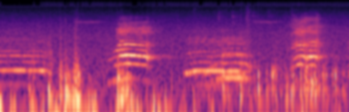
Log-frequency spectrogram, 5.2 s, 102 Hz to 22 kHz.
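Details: Goat kids on a handmade goat farm in Japan, 13 June 2023, playing in two teams in an exercise yard: several wavering, nasal bleats, some short and some drawn out, overlapping one another, with soft knocks and shuffling between calls.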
